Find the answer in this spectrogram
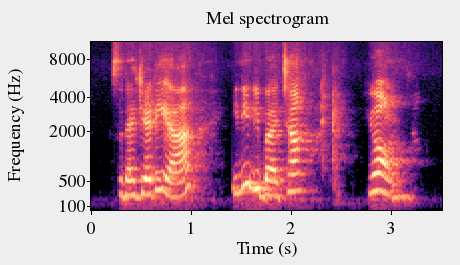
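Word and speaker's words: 영: Ini dibaca yong. Karena konsonan ing ini kalau berada di akhir suku kata atau sebagai bacim, itu bacanya adalah eng. Maka suku kata ini dibaca yong.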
